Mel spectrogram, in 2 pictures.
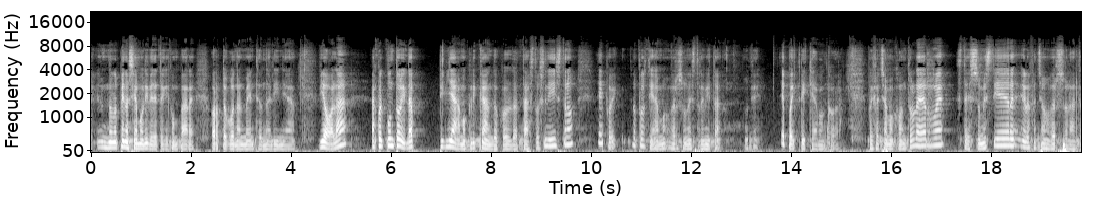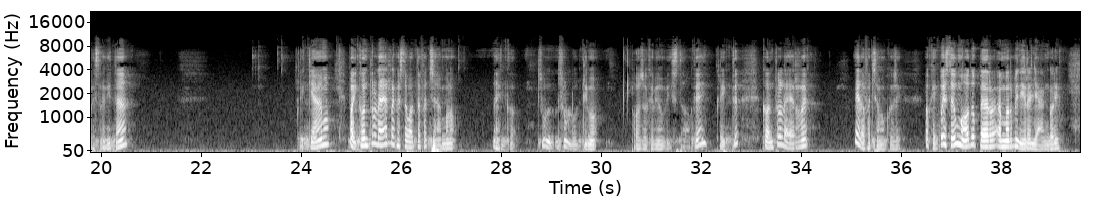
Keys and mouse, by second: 13.9-16.6 drag, 16.6 ctrl+r, 23.6-25.6 drag, 25.6 ctrl+r, 32.1-34.1 drag, 33.3 ctrl+r, 37.2-39.5 drag.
